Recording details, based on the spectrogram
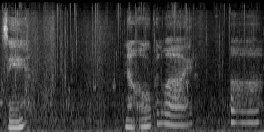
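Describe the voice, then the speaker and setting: A woman playing a clumsy, affectionate and slightly mad plague doctor girlfriend in a theatrical, breathy ASMR roleplay. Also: high voice, expressive, extremely slow, dark tone, a little hiss or hum, heavily acted. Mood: playful, bubbly. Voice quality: breathy, often whispered. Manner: theatrical, affectionate, quaint turns of phrase. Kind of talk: ASMR roleplay, scripted character acting.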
